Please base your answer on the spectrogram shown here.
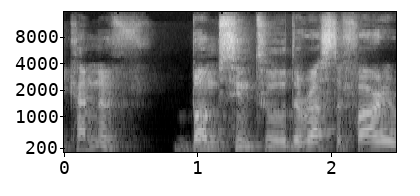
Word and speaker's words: Rastafari: And there's But yeah, also that guy, the Rastafari, but he also oh always yeah, puts the accent on the I on Rastafari and I.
